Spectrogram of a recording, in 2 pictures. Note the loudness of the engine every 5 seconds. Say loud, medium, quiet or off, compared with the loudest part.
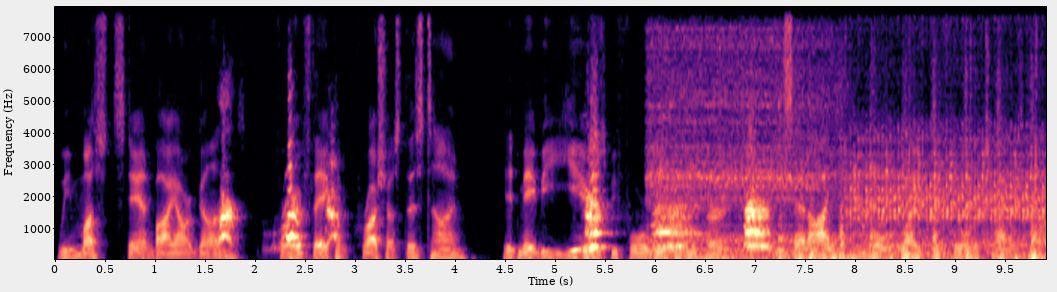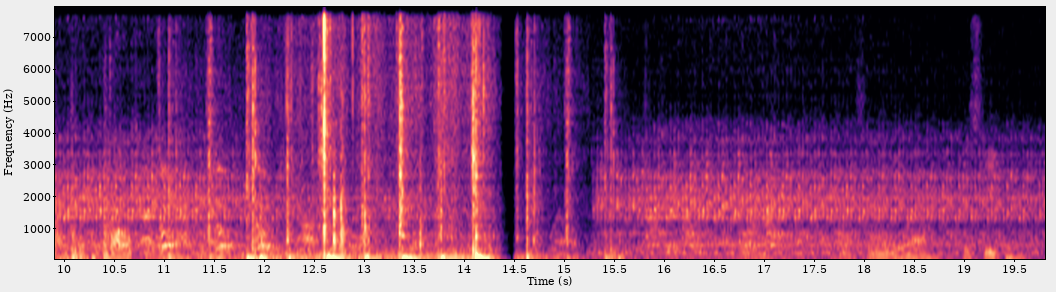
off, loud, loud, loud.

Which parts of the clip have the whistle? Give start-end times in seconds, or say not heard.
not heard.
